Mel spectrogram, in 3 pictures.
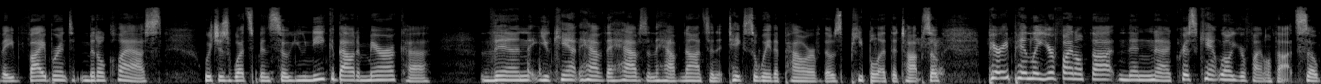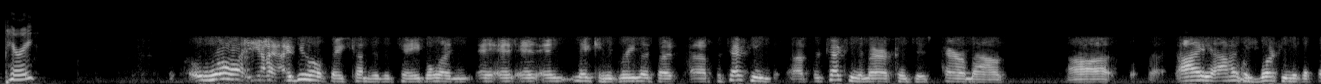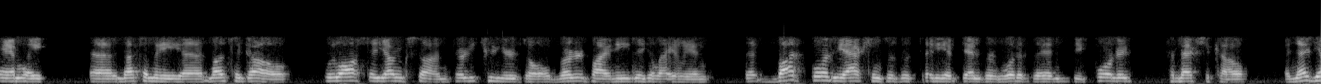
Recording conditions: phone line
